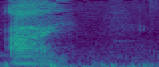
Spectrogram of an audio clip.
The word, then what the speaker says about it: Hai: sobre y sube ay la h no está en el original por eso se pronuncia ay mira yo he entregado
